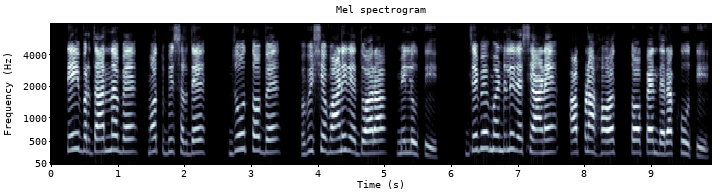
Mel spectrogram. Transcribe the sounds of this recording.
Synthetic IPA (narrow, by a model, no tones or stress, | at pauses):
t̪eːibɐɾd̪aːnãbɛmɔt̪bɪsəɾd̪ɛ | d͡zoːt̪ɔːbɛ | bʱɐʋɪʃjəbaːɽ̃iɾɛd̪aːɾamɪlut̪i | d͡zeːbɛmɐ̃ɳɖəliɾɛsjaːɽ̃ɛaːpɽ̃aɦɔːt̪ɔpɛ̃ːn̆d̪ɛɾɐkʰut̪i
